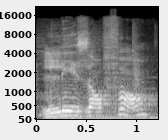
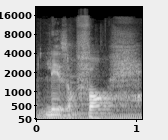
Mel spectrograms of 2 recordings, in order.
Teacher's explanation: with a little liaison between enfant and les, because enfant starts with a vowel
